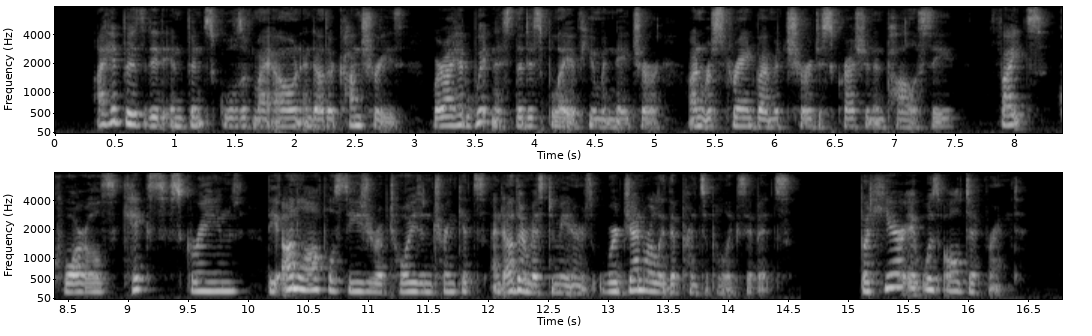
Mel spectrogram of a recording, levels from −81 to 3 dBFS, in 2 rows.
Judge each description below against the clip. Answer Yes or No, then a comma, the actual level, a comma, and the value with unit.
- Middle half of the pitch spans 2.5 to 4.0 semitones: Yes, average, 3.7 semitones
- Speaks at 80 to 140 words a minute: No, average, 180 wpm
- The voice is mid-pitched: No, high, 205 Hz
